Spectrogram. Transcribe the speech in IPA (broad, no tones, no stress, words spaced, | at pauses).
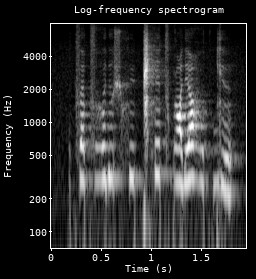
t͡sæt͡sɦɵɾʲuʃ xyǁʰet͡s ɡɑɾʲɑ ɦøt͡sɡʲø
